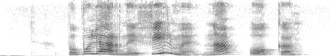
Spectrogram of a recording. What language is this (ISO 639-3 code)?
rus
